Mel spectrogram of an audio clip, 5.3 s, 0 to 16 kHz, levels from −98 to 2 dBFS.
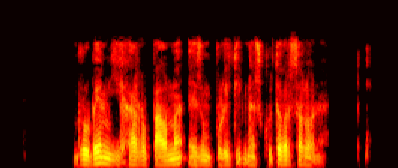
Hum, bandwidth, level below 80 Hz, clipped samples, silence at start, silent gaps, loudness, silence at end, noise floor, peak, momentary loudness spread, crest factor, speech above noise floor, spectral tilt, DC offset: none; 7.2 kHz; -58 dBFS; under 0.1%; 1 s; none; -29 LUFS; 1.05 s; under -90 dBFS; -10 dBFS; 9 LU; 22 dB; over 62 dB; -5.5 dB/octave; under 0.1%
